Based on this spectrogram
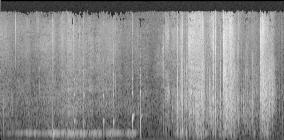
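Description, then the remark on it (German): Slow, cautious footsteps land one at a time over a low steady hum, then give way to louder scuffing, crunching steps on gritty ground. “Ein paar Schritte gehen, stillstehen, horchen.”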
